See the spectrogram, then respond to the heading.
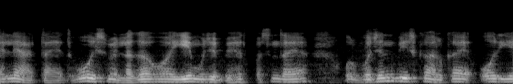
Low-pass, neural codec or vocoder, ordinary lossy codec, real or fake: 5.4 kHz; vocoder, 24 kHz, 100 mel bands, Vocos; none; fake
